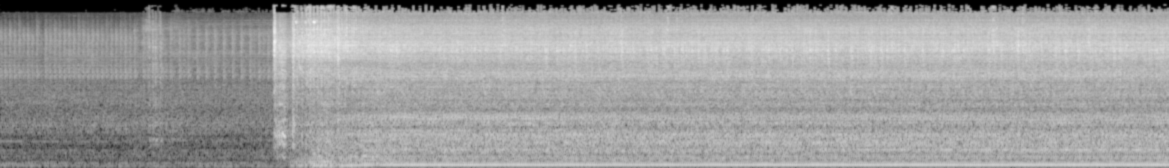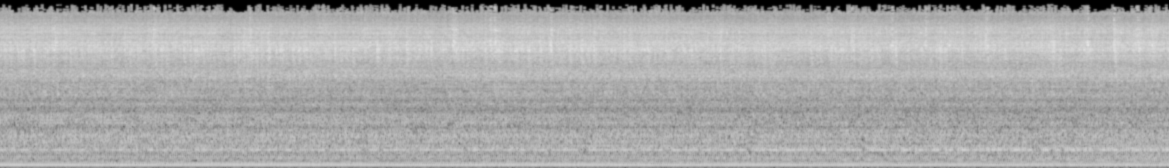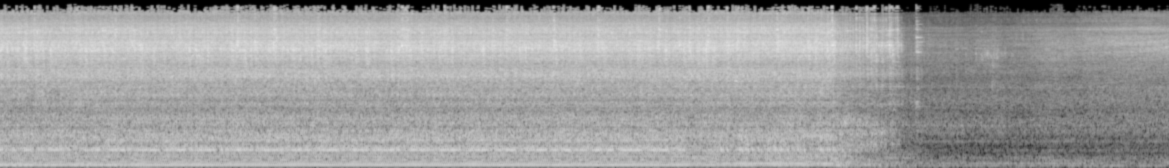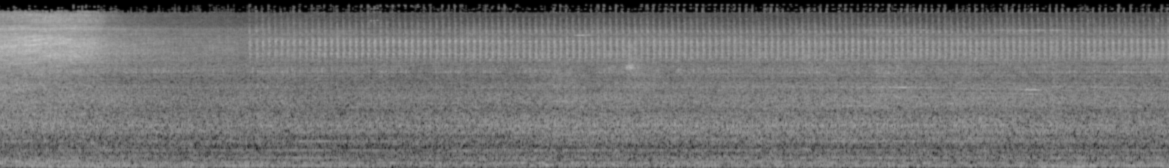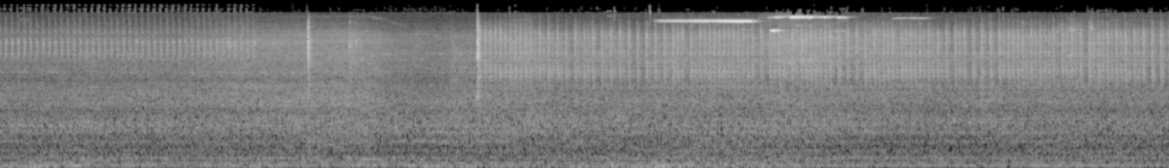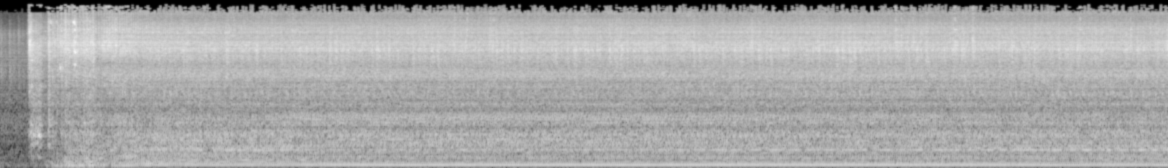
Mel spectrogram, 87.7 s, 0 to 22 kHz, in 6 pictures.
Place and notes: {"title": "Brabanter Str., Köln, Deutschland - Refrigerated Lorry", "date": "2022-03-11 12:03:00", "description": "Cooling unit of a refrigerated lorry being unloaded. A daily nuisance here. Noise and diesel fumes for 45 minutes each time.\nRoland Wearpro mics and MOTU traveler MK3 audio interface.", "latitude": "50.94", "longitude": "6.94", "altitude": "56", "timezone": "Europe/Berlin"}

